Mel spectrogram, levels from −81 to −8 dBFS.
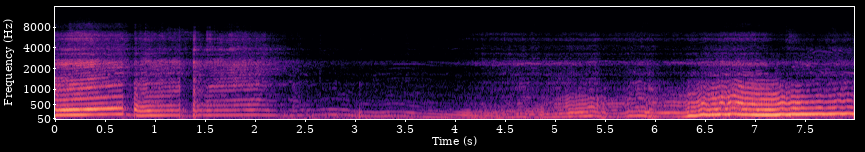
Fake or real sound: real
